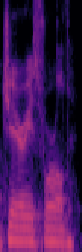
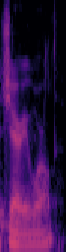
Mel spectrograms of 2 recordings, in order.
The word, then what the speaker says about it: Jerry World: It is Jerry World. Jerry's. No, it's Jerry World. I think the correct pronunciation is Jerry's. But it is actually trademarked as Jerry World. Oh. Like Disney World. It's not Disney's World.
